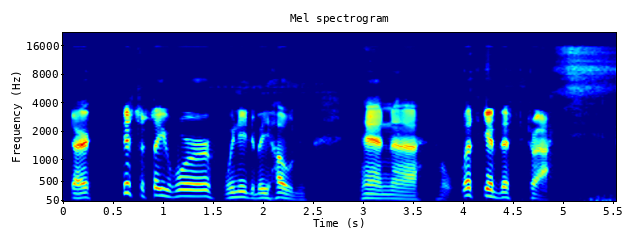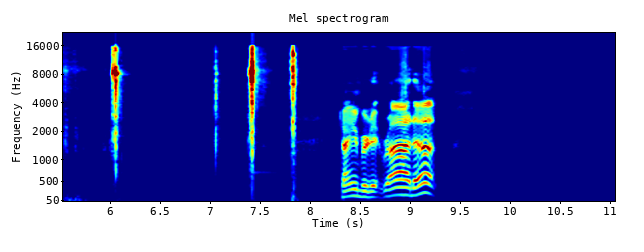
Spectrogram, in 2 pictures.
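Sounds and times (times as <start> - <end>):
pistol metal clacks: 6.0 - 6.2, 7.0 - 8.0
pistol metallic clicks: 6.0 - 6.2, 7.0 - 8.0.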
